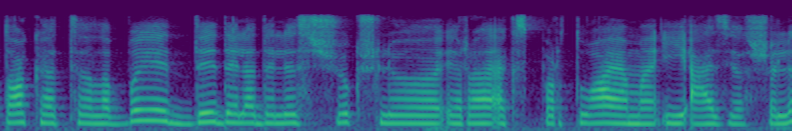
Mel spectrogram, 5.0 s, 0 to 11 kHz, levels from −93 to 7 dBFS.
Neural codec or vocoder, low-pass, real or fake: none; 7.2 kHz; real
